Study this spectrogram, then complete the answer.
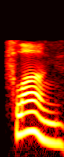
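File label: "flung", English; verb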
